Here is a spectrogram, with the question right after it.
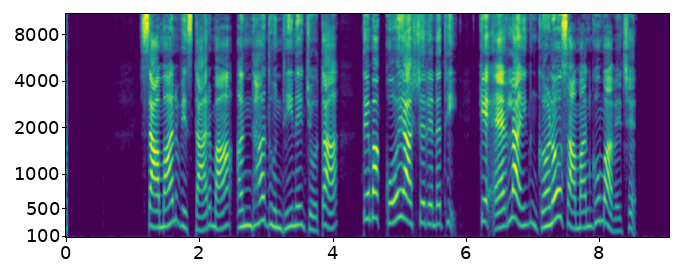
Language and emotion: Gujarati, disgusted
